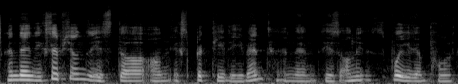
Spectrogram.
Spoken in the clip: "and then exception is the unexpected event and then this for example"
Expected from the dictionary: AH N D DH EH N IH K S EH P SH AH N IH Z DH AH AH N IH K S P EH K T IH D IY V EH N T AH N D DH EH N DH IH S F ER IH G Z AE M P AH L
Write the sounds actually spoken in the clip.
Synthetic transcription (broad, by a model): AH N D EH N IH K S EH P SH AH N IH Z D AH AH N IH K S P EH K T IH D IY B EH N T AH N D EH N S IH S P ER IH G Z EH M P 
